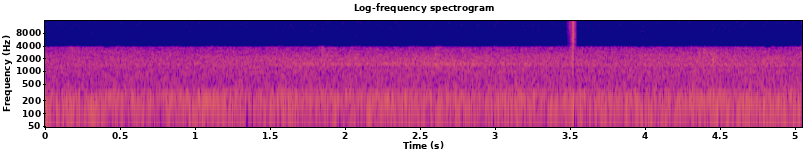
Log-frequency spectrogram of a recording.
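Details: Constant low rumble of engine or vehicle noise with a single sharp click near the end, no animal heard.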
